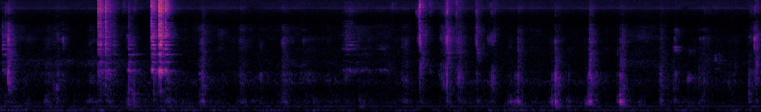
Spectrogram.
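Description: Crisp bites and chewing of raw vegetables (lalap) eaten with rice: two loud crunches a second or so in, then a run of smaller crunches later on.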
